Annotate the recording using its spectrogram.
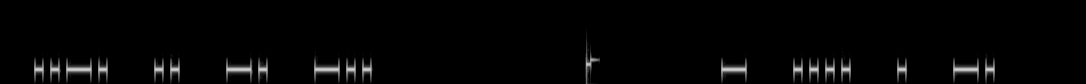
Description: Morse code, heard as a keyed tone, about 15 wpm, spaced as for 11 wpm, 690 Hz. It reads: FIND THEN
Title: 2x Character Spacing - Top 100 Words - 15wpm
